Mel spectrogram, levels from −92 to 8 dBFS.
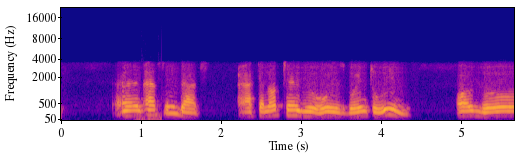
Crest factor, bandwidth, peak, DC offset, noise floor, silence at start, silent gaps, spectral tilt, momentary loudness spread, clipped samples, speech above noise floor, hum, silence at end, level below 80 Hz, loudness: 14 dB; 3.7 kHz; -4 dBFS; under 0.1%; -65 dBFS; 0.65 s; none; -11 dB/octave; 8 LU; under 0.1%; 48 dB; none; 0 s; -58 dBFS; -19 LUFS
